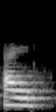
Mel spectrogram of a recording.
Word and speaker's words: I'll: Esse é fácil, porque o I will, você muda um pouco e fica I'll. Au, como se fosse um AL, é só você respeitar o L, tá?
